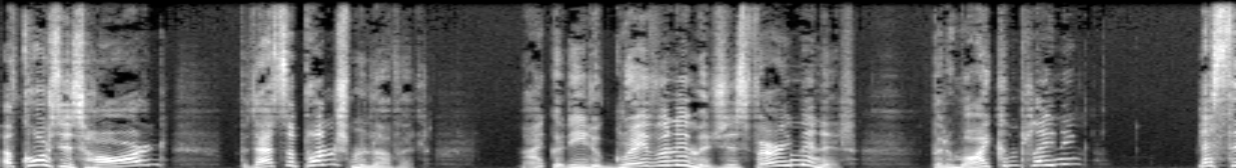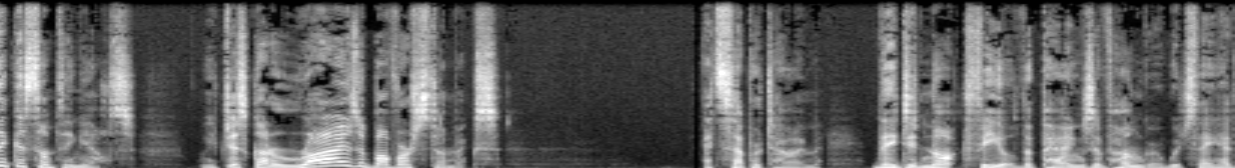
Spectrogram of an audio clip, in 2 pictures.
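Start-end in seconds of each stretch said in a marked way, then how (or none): 0.0-11.6 put-on high-pitched bossy boy; emphatic child's pep talk, pitched up; commanding. A narrator's reading. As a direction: scold and rally the others. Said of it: "commanded Jerry".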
